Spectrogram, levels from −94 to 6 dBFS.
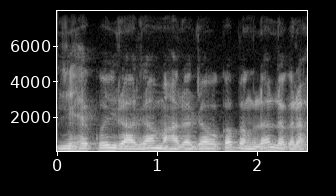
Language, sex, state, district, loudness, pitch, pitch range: Hindi, male, Uttarakhand, Tehri Garhwal, -14 LUFS, 125 Hz, 120-130 Hz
